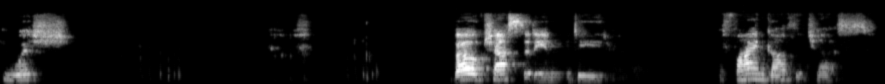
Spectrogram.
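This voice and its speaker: A woman's voice: on the high side, slow, low-quality recording. A woman acting in a stage play reading as a proud, streetwise young woman who is protective of her sister. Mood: dry, bitter.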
